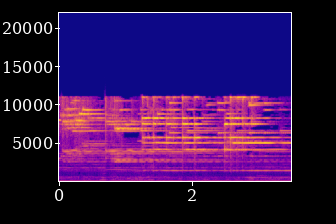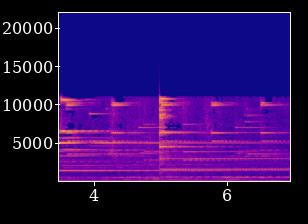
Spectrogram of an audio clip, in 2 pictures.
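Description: A set of hanging metal tube wind chimes swept by hand, many high tones ringing together and slowly dying away, with a second, lighter stroke about five seconds in.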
